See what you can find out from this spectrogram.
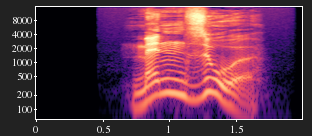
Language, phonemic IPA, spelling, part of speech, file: German, /mɛnˈzuːɐ̯/, Mensur, noun, De-Mensur.ogg
- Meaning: 1. academic fencing (fencing practiced by some student corporations) 2. mensur (measurement of the length of the vibrating string from the nut to the bridge) 3. graduated cylinder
